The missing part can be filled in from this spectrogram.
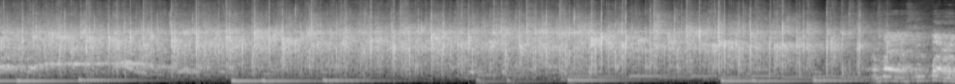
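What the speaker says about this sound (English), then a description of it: "Give her a round of applause, please" A crowd applauds loudly and continuously, with a low sustained organ-like tone running underneath and voices mixed into the clapping.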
